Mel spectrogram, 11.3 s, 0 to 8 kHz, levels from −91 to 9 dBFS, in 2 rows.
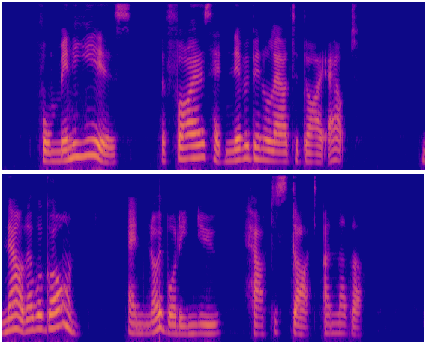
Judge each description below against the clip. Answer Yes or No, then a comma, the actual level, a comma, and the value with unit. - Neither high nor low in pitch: Yes, medium, 175 Hz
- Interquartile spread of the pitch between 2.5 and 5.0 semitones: No, wide, 5.6 semitones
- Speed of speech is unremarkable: No, slow, 120 wpm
